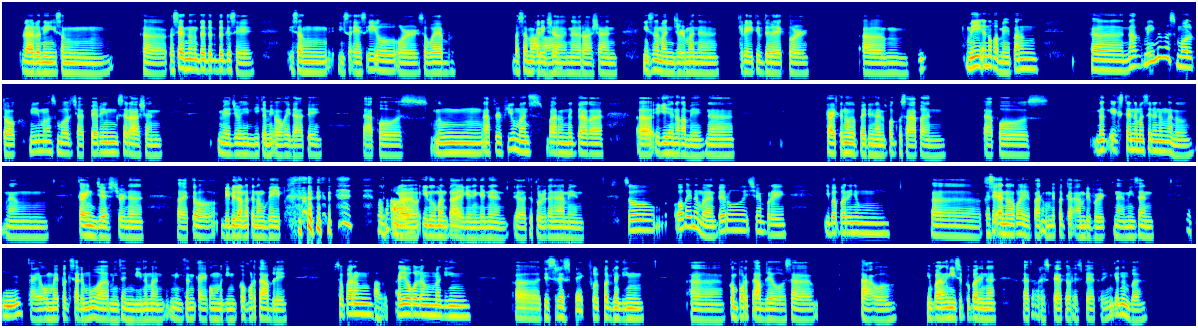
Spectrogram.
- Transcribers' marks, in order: tapping; laugh; other background noise
- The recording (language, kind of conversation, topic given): Filipino, advice, Paano ko mapapahusay ang praktikal na kasanayan ko sa komunikasyon kapag lumipat ako sa bagong lugar?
